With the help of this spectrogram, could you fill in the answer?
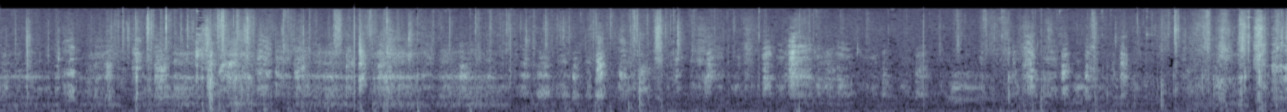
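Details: Several Shetland Sheepdogs playing in late April snow, rapid airy panting continuing throughout, mixed with brief sharp snaps and a few soft whines.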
